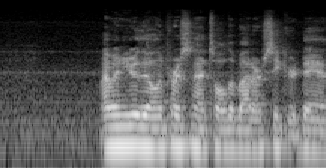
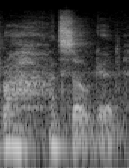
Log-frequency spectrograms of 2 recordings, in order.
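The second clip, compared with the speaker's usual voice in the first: breathy whisper; 11 dB quieter than usual. Real, not acted. Gushing about secret name.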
